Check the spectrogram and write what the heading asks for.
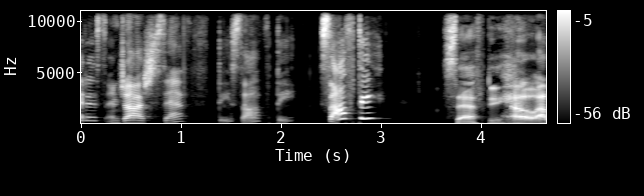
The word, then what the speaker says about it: Safdie: And Josh Safdie. Safdie. Oh, I like Safdie better. Safdie. Maybe it is Safdie. I don't know. I feel like I've only heard it said Safdie.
